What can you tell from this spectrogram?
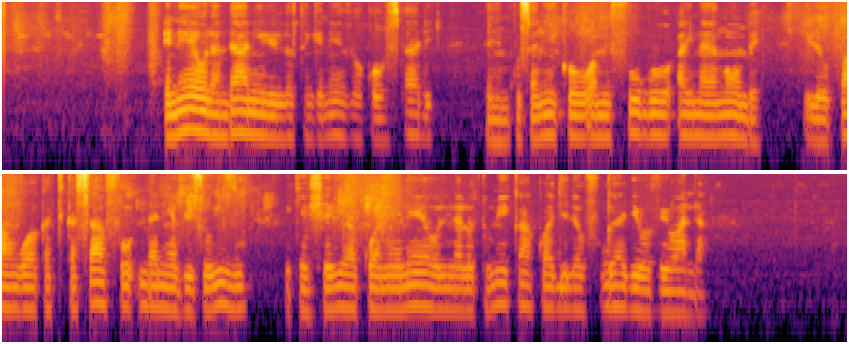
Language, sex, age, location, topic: Swahili, male, 25-35, Dar es Salaam, agriculture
